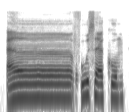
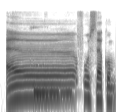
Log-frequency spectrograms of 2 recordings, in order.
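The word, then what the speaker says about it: أنفسكم: ke gigi oke nah ketika kita mengucapkan Nun sukunnya maka bacanya anfusakum anfusakum dan harus ada ke hidung enggak boleh ini enggak ada ke hidung dan ini salah ya harus harus sengau sengau ya sengau itu suara ke hidung Ya itu kalau Fa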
